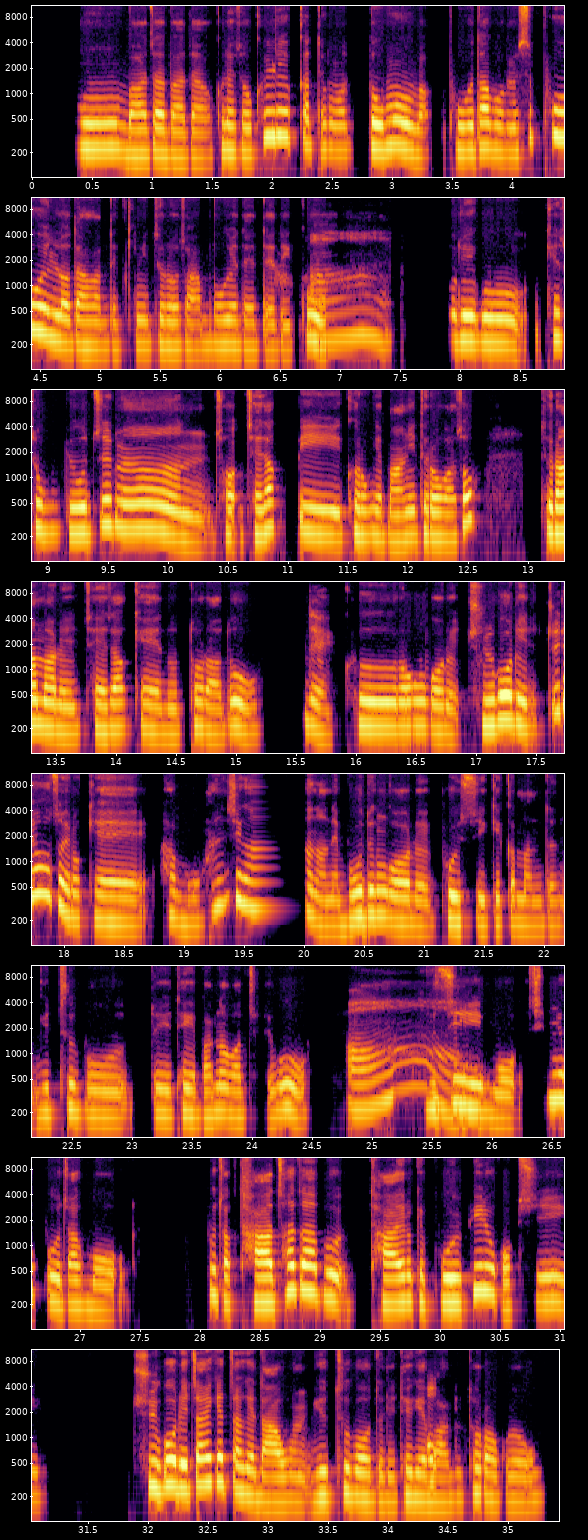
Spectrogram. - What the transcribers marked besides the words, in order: other background noise; tapping
- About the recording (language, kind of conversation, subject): Korean, podcast, OTT 플랫폼 간 경쟁이 콘텐츠에 어떤 영향을 미쳤나요?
